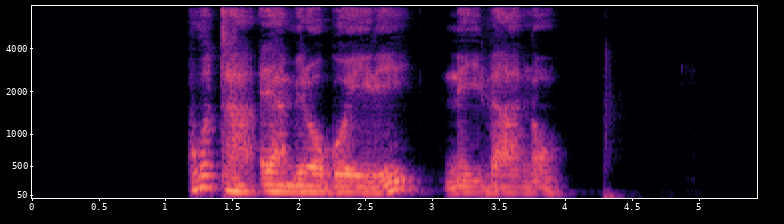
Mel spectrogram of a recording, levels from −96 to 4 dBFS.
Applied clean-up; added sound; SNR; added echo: neural mask model DeepFilterNet 3.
